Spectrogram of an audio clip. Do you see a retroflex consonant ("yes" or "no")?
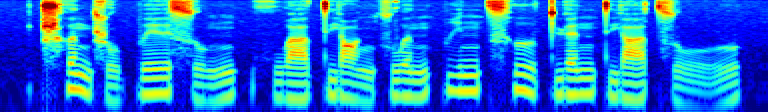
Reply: yes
